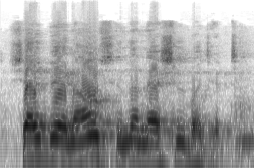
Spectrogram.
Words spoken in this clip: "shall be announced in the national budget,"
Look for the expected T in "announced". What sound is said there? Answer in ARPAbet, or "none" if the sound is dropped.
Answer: none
